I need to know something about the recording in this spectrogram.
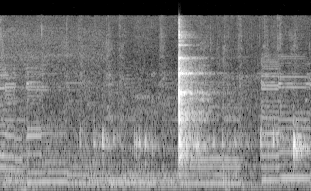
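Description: Soft background guitar music, with one sharp clink a little past halfway as a stainless steel potato masher strikes the glass bowl during mashing.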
